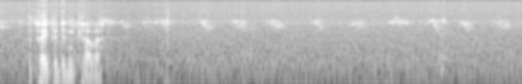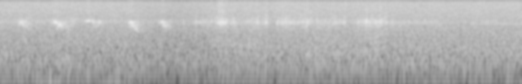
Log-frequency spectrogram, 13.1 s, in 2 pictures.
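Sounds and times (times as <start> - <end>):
faint background hiss: 0.0 - 13.0
bird chirping: 1.3 - 8.8.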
